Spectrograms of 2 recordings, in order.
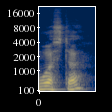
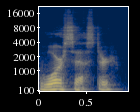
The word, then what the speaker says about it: Worcester: from pawtucket rhode island if you look at the name of the team it looks like warcester so when that announcement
